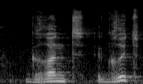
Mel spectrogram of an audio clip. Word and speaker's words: Grut: Grut Brushes. C'est G-R-U-T Brushes, comme ça se prononce.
